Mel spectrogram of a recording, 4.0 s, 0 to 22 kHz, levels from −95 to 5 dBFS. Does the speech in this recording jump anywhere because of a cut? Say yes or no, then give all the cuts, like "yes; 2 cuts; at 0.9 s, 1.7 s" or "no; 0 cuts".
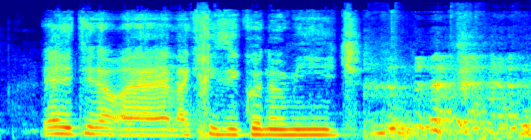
no; 0 cuts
